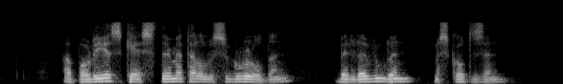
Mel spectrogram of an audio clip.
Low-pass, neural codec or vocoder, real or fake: 7.2 kHz; codec, 16 kHz in and 24 kHz out, 0.4 kbps, LongCat-Audio-Codec, fine tuned four codebook decoder; fake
